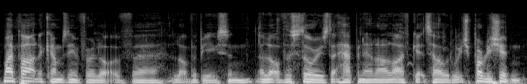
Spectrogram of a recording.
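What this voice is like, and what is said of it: Posh English accent. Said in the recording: “you've got quite a posh accent”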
